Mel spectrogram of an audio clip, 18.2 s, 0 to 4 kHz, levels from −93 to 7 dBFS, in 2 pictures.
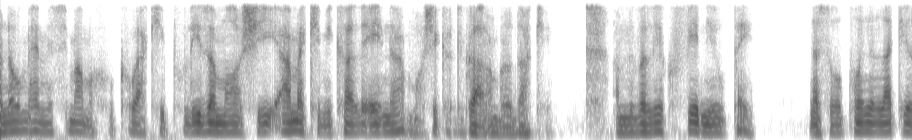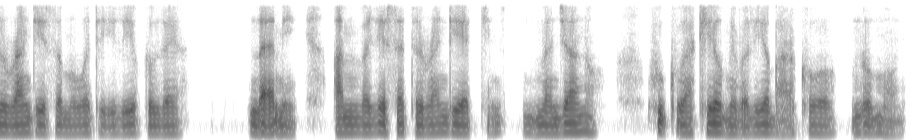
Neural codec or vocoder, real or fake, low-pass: codec, 16 kHz in and 24 kHz out, 0.4 kbps, LongCat-Audio-Codec, two codebook decoder; fake; 3.6 kHz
